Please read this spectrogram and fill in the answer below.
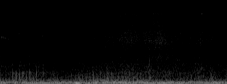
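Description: A domestic cat purring, low and steady, while a hand strokes it.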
